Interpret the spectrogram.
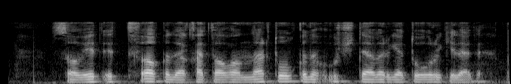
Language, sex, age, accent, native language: Uzbek, male, 19-29, Samarqand, Uzbek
